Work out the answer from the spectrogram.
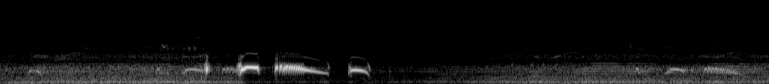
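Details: Spotted dove used as a decoy for luring other doves. One clear phrase of clipped notes and a drawn-out coo ends in a short final note, with softer cooing from other doves before and after.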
